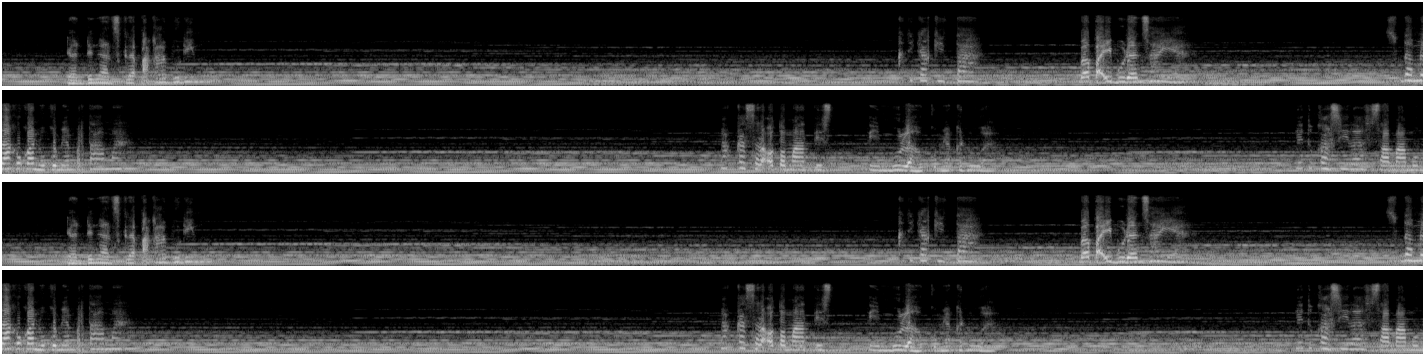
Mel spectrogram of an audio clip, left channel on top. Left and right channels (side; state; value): both; normal; correlation 0.84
